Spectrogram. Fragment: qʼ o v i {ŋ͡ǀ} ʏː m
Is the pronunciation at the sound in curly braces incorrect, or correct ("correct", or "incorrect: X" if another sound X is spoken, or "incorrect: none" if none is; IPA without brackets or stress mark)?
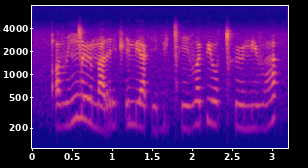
correct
